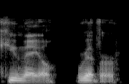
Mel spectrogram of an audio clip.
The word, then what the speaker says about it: Kumeu River: Chardonnet from New Zealand from a winery called Cumo River. It's Cumo is spelled K U M E U Cumo. It's pronounced Cumo River and it's the Cumo River Vage Chardonnay from uh uh New Zealand.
